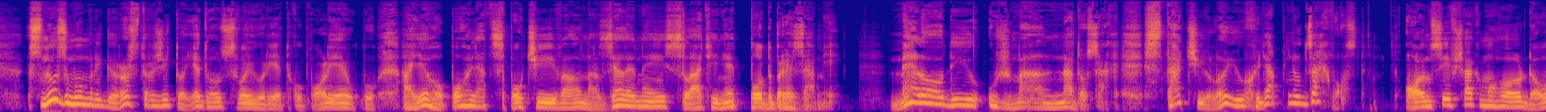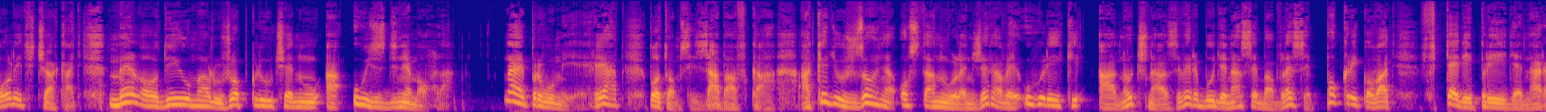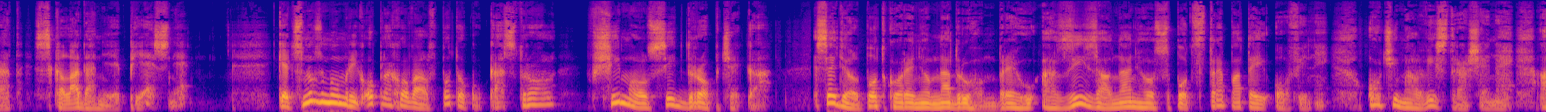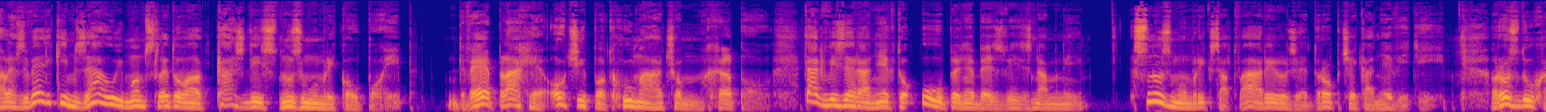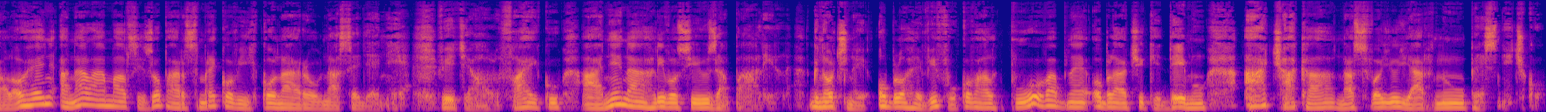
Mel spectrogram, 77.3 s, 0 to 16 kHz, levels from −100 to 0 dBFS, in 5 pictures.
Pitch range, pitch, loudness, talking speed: 105-150 Hz, 120 Hz, -27 LUFS, 120 wpm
